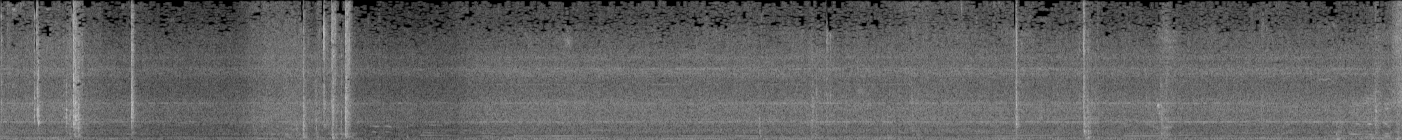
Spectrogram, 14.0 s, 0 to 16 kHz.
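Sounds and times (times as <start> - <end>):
airliner cabin hum: 0.0 - 14.0
sharp clicks of seat compartments: 0.2 - 1.5, 2.8 - 3.6.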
